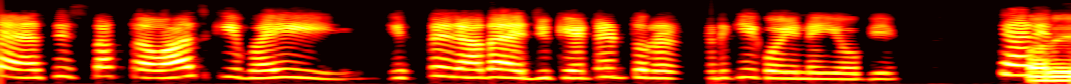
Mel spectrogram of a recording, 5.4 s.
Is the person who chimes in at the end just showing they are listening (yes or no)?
yes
